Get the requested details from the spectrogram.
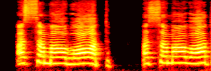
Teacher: السماوات لام شمسی ہے، سین میں ادغام ہوگا۔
